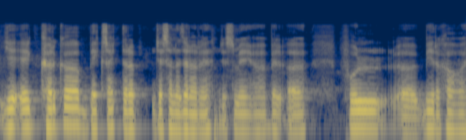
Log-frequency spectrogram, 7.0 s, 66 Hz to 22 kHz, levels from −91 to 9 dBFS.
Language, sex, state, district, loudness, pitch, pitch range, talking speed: Hindi, male, Arunachal Pradesh, Lower Dibang Valley, -18 LUFS, 110 Hz, 100-115 Hz, 190 wpm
